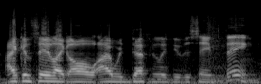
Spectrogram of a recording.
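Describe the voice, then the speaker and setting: A man in his twenties chatting casually over a game, telling stories in a halting way and repeating phrases. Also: mid-range voice, fairly bright tone. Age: 20s. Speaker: gamer telling stories while playing. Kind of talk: casual banter over gameplay.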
